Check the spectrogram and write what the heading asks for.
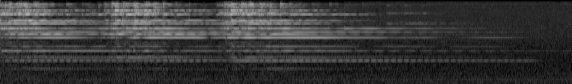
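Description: Altar bells (Sanctus bells) rung three times at the elevation of the chalice, about a second and a half apart. Each peal is a bright, high jangle of several bells together, and the last one fades away slowly.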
